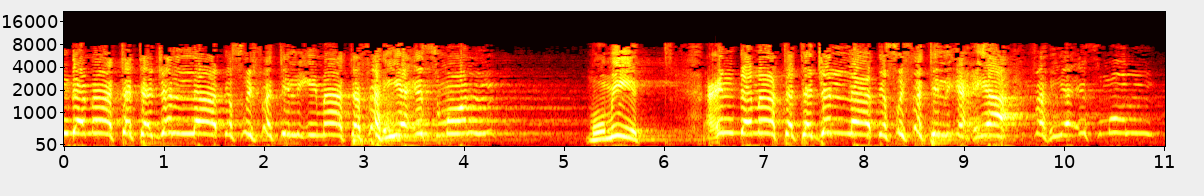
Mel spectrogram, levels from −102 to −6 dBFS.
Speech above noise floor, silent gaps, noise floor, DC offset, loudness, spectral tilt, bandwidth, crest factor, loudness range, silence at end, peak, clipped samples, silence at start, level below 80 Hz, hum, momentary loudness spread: 32 dB; none; -46 dBFS; under 0.1%; -13 LUFS; -3.5 dB/octave; 8.8 kHz; 14 dB; 2 LU; 0.15 s; 0 dBFS; under 0.1%; 0 s; -50 dBFS; none; 10 LU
